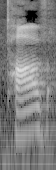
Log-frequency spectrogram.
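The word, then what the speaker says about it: ת: last letter is Tov Tov always makes a tough sound no in the Ashkenazi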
